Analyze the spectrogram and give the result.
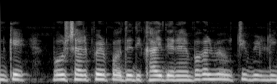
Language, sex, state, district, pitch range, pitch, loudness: Hindi, female, Maharashtra, Mumbai Suburban, 210-230 Hz, 220 Hz, -15 LUFS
